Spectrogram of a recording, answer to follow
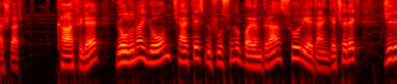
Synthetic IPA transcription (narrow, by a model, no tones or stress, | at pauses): aʃlˠa̰ɾ̥ | kʰaːfilʲɛjo̞lˠunajo̞unt͡ʃʰæɾcʰɛsnyfuːsunubaɾɯnd̪ɯɾansuːɾijed̪ænɟe̞t͡ʃʰe̞ɾɛc | d͡ʒiɾʲ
